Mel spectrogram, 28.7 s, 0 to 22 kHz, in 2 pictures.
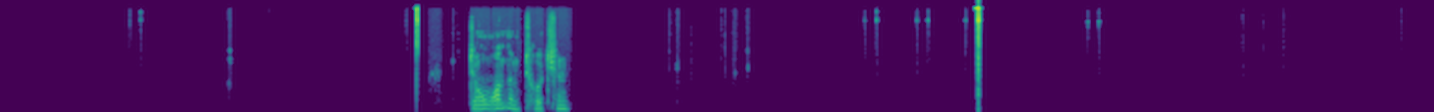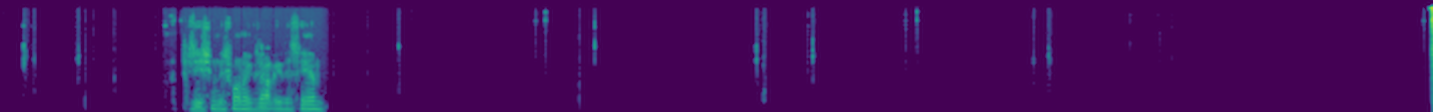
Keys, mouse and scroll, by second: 2.1 s, 7.2 KP_5, 7.3 KP_1, 8.6 click, 9.1 click, 9.6 click, 10.8 click, 12.6 KP_5, 12.8 KP_3, 14.5 g, 17.3 g, 21.8 g, 24.6 s.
